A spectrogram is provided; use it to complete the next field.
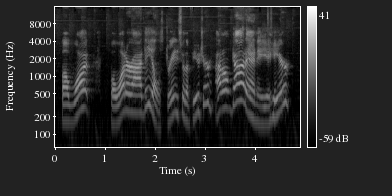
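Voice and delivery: put-on country bumpkin accent. Reading a game character's lines aloud: country bumpkin accent. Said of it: "ignore my bumpkin-ass accent".

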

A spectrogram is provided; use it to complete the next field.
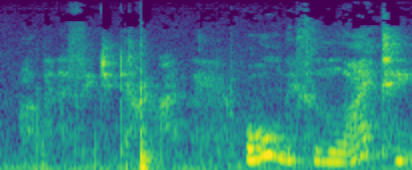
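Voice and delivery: whispered voice. Talking to the camera while Zendaya is asleep nearby, whispering. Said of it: "I'm whispering because Zendaya is asleep".

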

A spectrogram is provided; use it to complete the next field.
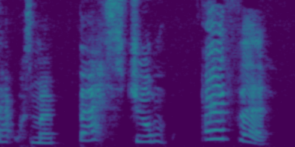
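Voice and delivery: high, quick cry, cried out sharply. After barely reaching the sandpit in the long jump, a competitor cries out. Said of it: "he cried".

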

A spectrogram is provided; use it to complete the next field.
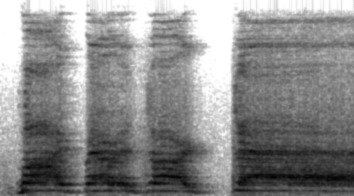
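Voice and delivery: drawn-out dramatic shouting.

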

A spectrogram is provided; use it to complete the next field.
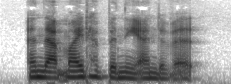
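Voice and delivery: ordinary talk

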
